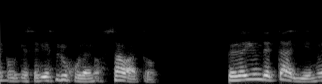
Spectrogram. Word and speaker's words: Sábato: no o sabato perdón si algunos dicen sabato y ahí parece que dijera jabato no la cría del de jabalí pero es sábato ya sí Está bien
